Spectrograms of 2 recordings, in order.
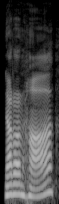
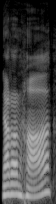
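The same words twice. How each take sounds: First: The R is a single quick tap. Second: The same.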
